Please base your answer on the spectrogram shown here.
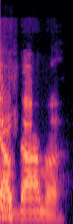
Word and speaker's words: Aldama: Aldama. Thank you. I knew you would know his name.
